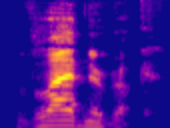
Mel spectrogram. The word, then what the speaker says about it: Vlaardingerbroek: event and it was Christine Anderson and Ava vlader Brook yes I said her name right she even says people get her name wrong but we had a great event at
